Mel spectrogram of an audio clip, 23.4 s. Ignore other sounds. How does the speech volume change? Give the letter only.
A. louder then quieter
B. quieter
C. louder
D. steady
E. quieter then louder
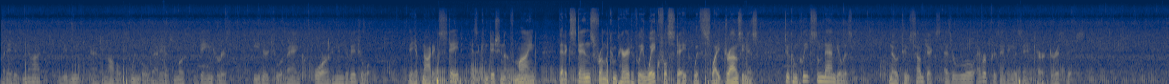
A.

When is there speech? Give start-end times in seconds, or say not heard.
0.0-21.6.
